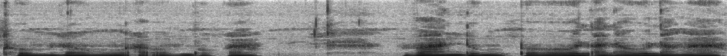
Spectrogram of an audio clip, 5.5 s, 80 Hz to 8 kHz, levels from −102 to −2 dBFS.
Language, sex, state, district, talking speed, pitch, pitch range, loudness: Mizo, female, Mizoram, Aizawl, 110 wpm, 150 Hz, 145-155 Hz, -18 LUFS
